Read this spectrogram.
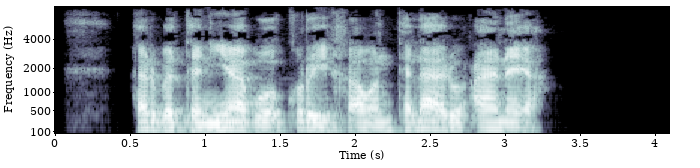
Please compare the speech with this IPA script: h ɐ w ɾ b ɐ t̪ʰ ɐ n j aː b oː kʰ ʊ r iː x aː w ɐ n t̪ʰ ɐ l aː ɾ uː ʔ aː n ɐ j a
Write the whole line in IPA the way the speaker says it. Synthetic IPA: h ɐ ɾ b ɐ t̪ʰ ɐ n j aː b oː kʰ ʊ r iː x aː w ɐ n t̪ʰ ɐ l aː ɾ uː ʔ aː n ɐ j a

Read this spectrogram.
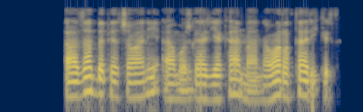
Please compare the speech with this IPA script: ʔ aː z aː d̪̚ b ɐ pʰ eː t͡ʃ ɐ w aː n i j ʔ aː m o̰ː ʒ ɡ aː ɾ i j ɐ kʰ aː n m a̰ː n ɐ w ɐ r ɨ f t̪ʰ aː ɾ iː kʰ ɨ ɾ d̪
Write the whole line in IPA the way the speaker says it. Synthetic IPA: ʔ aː z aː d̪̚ b ɐ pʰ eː t͡ʃ ɐ w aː n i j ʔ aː m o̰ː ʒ ɡ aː ɾ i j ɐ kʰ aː n m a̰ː n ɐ w ɐ r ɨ f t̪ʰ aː ɾ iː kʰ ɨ ɾ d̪

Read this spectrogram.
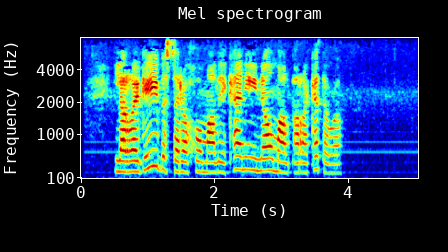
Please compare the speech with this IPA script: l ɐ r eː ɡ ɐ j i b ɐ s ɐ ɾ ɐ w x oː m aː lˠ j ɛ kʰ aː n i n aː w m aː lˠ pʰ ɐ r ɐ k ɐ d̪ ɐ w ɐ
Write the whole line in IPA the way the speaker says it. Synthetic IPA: l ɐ r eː ɡ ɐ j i b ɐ s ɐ ɾ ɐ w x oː m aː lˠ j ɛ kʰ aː n i n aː w m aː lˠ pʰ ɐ r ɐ k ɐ t̪ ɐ w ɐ

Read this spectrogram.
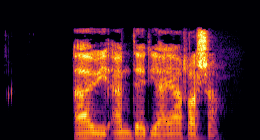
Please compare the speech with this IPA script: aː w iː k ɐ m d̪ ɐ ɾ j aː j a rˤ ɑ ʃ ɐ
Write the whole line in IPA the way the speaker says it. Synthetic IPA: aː w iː ʔ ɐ m d̪ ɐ ɾ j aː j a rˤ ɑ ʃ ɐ

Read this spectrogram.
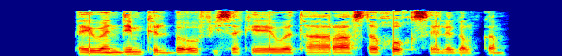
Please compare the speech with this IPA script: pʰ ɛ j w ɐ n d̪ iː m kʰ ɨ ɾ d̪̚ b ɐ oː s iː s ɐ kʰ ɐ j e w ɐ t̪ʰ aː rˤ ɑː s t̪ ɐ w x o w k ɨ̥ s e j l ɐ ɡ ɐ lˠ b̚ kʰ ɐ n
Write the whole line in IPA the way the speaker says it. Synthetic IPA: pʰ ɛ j w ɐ n d̪ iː m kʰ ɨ ɾ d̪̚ b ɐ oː f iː s ɐ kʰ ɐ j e w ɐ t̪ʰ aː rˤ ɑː s t̪ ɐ w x o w q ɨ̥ s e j l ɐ ɡ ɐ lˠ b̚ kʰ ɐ m

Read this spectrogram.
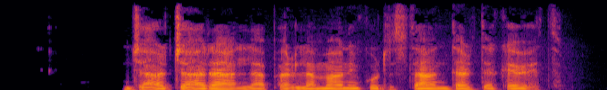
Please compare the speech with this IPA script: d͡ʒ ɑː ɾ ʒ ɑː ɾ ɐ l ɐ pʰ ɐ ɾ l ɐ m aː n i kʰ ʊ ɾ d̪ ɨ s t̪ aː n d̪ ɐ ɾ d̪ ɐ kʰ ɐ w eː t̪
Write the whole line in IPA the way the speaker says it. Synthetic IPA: d͡ʒ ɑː ɾ d͡ʒ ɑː ɾ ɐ l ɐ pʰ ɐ ɾ l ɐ m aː n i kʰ ʊ ɾ d̪ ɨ s t̪ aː n d̪ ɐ ɾ d̪ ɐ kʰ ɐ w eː t̪

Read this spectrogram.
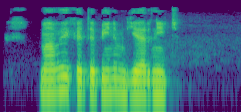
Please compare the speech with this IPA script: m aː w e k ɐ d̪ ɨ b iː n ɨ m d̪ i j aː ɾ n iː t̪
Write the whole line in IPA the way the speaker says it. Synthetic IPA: m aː w e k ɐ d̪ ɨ b iː n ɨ m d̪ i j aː ɾ n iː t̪

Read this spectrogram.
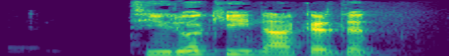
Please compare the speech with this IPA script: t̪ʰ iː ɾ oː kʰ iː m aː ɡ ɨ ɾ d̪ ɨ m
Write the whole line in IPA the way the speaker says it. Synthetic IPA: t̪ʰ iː ɾ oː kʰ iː n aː k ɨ ɾ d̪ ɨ n

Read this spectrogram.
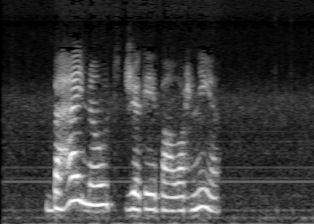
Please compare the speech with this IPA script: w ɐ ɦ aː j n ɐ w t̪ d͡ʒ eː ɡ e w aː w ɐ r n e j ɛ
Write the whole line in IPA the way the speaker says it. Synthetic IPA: b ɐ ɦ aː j n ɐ w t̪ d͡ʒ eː ɡ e b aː w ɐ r n i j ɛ

